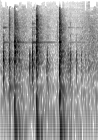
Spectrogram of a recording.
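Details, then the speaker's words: Fender Squier guitar neck, abused and sanded: three sharp, dry clicks about a quarter second apart as the neck is moved, a loose rattle; owner suspects a loose truss rod that isn't doing anything. "sounds like the truss Rose loose so this that noise means the trust Road's not doing anything"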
